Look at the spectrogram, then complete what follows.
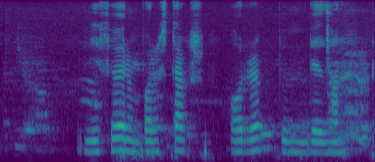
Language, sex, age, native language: Icelandic, male, 12, Icelandic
